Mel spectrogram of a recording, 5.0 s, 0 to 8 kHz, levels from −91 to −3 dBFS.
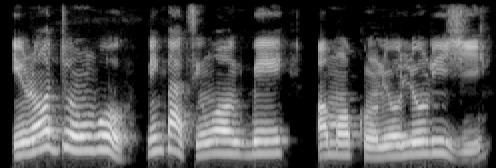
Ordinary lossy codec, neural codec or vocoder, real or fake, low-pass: none; none; real; 7.2 kHz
